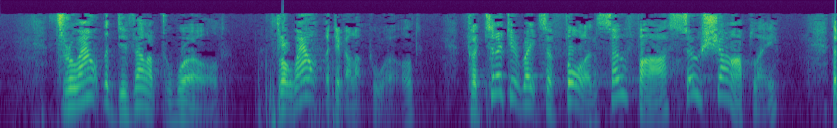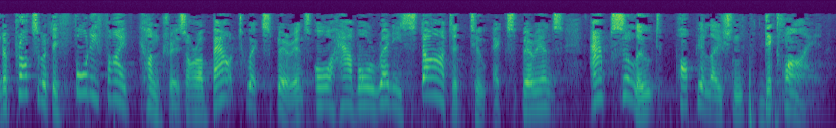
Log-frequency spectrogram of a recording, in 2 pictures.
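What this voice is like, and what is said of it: Exotic foreign accent. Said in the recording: “this guy with this exotic foreign accent”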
